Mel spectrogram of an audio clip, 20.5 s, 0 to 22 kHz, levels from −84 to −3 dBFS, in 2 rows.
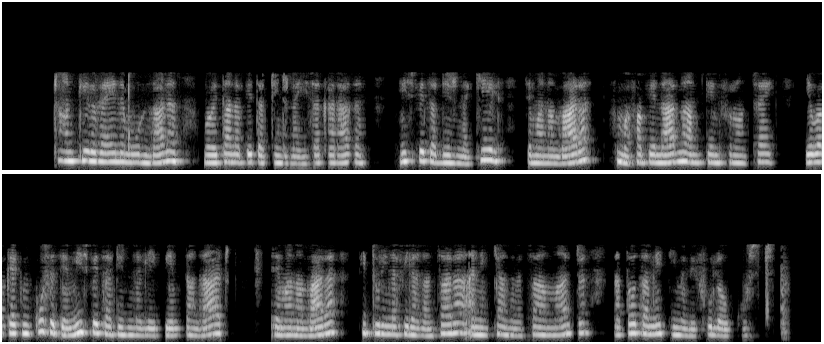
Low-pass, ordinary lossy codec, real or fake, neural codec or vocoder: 7.2 kHz; AAC, 16 kbps; real; none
